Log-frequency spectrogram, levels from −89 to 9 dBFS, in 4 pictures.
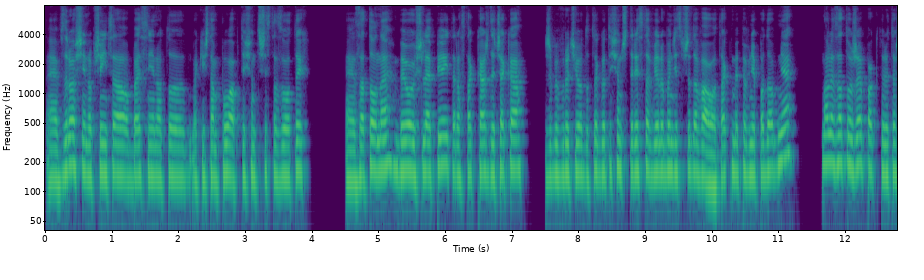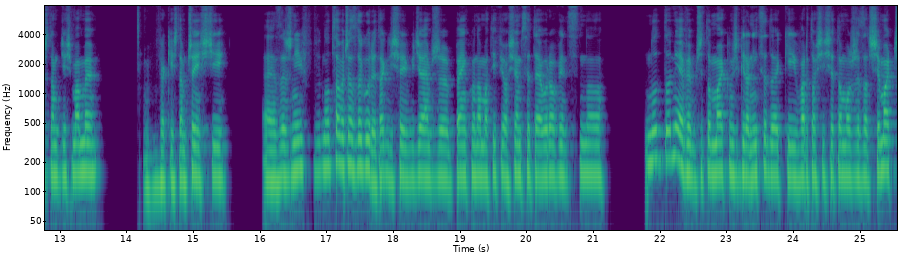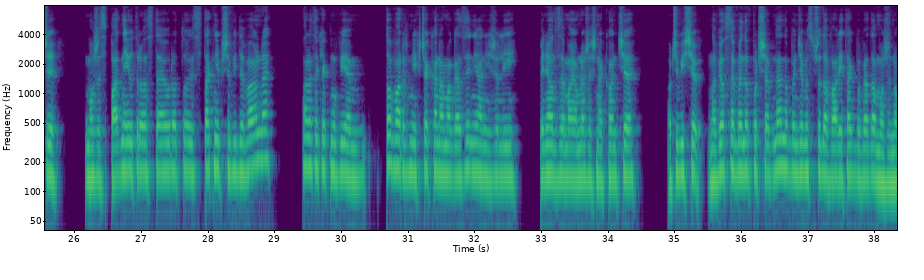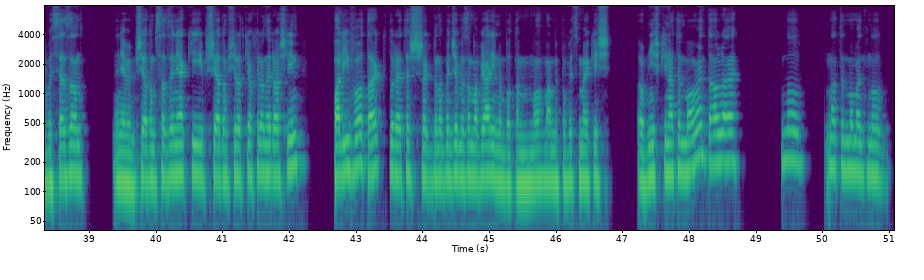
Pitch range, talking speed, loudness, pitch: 140-160 Hz, 175 wpm, -23 LUFS, 150 Hz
